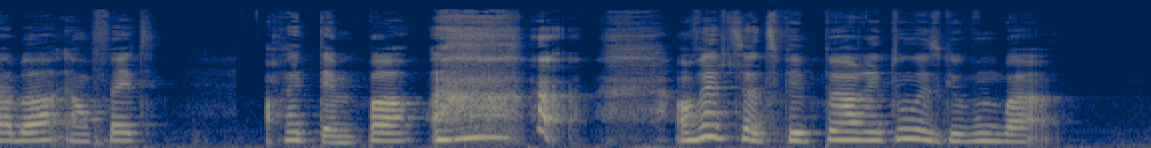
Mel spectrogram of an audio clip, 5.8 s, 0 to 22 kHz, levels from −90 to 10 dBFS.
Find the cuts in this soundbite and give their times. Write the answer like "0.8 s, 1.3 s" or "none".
none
